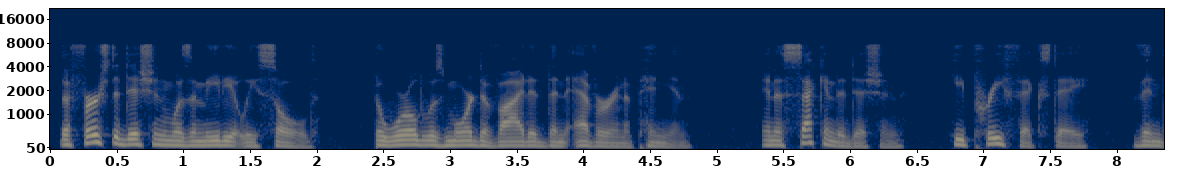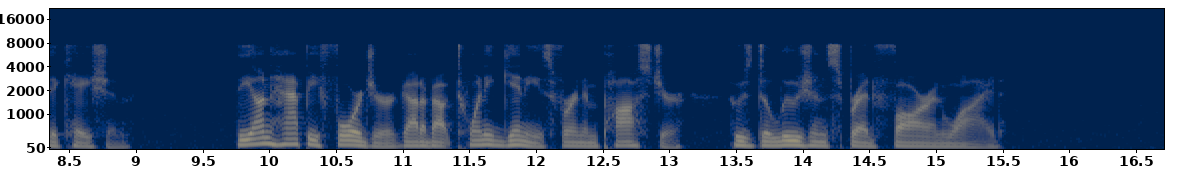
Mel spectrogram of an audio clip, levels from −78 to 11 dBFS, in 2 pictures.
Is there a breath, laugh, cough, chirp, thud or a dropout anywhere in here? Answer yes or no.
no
